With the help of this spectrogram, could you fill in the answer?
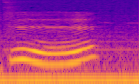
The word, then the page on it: zi: 3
